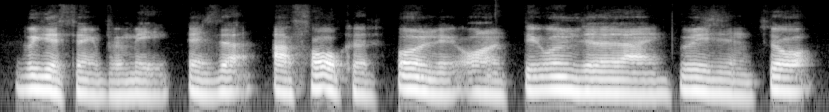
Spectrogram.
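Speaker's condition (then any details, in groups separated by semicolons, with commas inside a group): Motor neurone disease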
